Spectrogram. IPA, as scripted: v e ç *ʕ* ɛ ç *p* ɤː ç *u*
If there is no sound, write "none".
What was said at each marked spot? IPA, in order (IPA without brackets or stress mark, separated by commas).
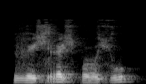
r, p, u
